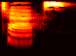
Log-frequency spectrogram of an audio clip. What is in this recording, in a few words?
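"taps", English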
